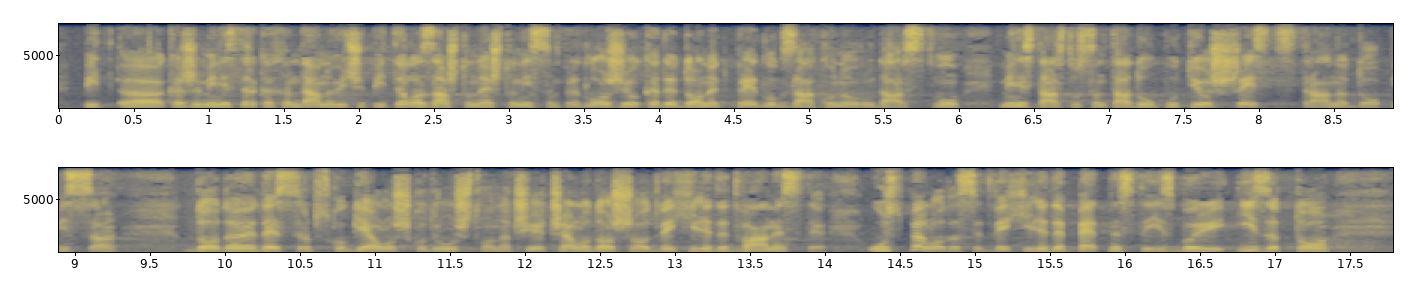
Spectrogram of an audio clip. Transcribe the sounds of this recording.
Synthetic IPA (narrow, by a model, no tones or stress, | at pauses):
pikaːʒemːinist̪aɾkaxand̪aːno̞ʋit͡ɕjepiːt̪alˠazaʃt̪o̞nɛʃt̪oniːsampɾed̪lˠo̞ʒio̞kad̪aje̞d̪o̞net̪pɾeːd̪lˠo̞ɡzaːko̞naoɾud̪a̰ːɾst̪ʋu | minist̪aɾst̪vosamt̪ad̪aupuːt̪io̞ʃeːst̪st̪ɾaːnad̪o̰pisa | d̪o̞d̪aojed̪ajesr̩psko̞ɡeolˠo̞ʃko̞d̪ɾuːʃt̪ʋo̞̰nat͡ʃijet͡ʂelod̪o̞ʃaod̪ʋexiʎad̪e̞d̪ʋaːnɛst̪e | uspelˠo̞d̪ase̞d̪ʋexiʎad̪e̞pɛt̪nest̪eizbo̞ɾiizat̪oː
